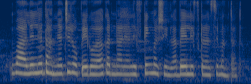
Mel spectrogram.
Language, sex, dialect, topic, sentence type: Marathi, female, Standard Marathi, agriculture, statement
